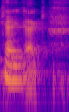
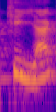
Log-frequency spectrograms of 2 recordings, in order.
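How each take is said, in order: First: The y sounds like a single y, ka-yak. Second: The y sounds like two i's, kai-yak. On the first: The speaker calls it right. "mais kayak" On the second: The speaker calls it wrong. "D'après ce que je viens de vous dire, il faudrait dire kayak... on ne dit pas kayak"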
